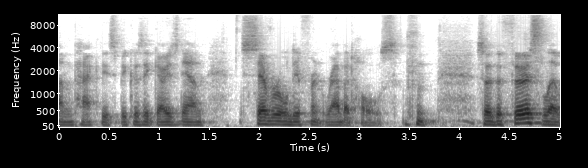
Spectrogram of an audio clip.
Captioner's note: laughs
